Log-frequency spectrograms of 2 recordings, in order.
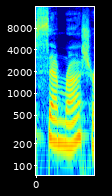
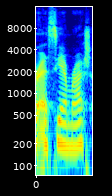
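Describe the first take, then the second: First: "sem rush" with "sem" said as a word; one-word pronunciation. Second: "S E M rush" with each of S, E, M named; spelled-out pronunciation. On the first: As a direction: blend the letters into one syllable, "sem rush". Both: Shown as a demonstration. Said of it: "I'm gonna say S E M rush".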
